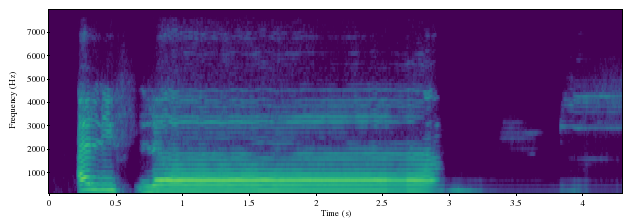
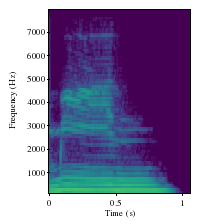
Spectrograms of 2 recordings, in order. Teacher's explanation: Tu jadi nun. Ejaan huruf mim bukannya huruf nun, huruf mim, tutup mulut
